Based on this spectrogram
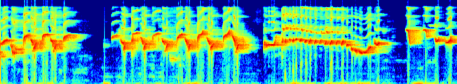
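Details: White-rumped shama in vigorous song as a lure to stir other birds to reply: quick, repeated upslurred whistles in rapid series, then a rich trilling phrase, with short pauses between bursts.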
